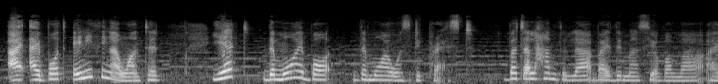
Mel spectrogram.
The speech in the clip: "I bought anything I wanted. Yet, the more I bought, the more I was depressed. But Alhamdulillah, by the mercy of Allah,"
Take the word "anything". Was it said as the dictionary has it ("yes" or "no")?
yes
